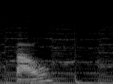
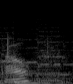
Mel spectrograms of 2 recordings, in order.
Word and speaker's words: tau: Ini dibacanya tau ya. Momen gaya atau torsi ya, nama lainnya torsi, itu disimbolkan dengan tau.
